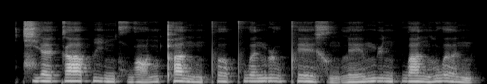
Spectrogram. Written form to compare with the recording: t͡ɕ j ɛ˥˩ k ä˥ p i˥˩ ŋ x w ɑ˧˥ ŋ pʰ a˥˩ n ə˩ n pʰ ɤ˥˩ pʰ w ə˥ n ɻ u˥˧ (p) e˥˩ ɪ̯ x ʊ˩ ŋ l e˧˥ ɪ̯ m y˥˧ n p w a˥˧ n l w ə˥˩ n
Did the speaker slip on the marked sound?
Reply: yes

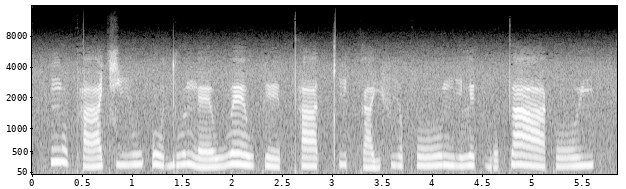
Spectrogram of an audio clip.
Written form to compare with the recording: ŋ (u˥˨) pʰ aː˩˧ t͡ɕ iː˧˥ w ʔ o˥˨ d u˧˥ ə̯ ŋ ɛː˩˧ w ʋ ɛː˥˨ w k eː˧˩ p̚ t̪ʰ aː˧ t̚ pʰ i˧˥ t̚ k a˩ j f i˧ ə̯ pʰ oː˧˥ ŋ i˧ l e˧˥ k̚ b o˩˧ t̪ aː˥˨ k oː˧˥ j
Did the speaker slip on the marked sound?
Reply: yes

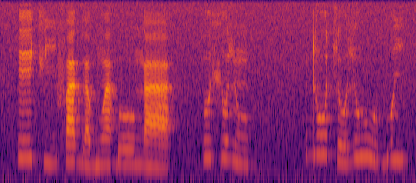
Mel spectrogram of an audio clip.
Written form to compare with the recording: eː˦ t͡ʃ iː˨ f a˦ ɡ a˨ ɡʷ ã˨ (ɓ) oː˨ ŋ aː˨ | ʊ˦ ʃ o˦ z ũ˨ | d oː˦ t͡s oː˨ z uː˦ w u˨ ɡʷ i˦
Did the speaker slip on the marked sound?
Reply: no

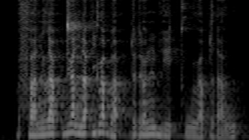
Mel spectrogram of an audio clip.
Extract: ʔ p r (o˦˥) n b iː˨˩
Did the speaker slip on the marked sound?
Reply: no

